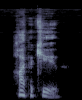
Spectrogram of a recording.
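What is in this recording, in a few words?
"hypercube", Australian English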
